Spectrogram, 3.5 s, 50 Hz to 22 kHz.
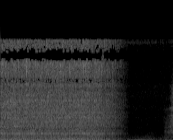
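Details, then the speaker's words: Bosch Serie 4 washing machine, new, filling with water at start of wash: soft steady hum and water hiss fading quieter; very quiet, healthy. "and yeah so it's filling up with water that's pretty quiet isn't it oh yeah"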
